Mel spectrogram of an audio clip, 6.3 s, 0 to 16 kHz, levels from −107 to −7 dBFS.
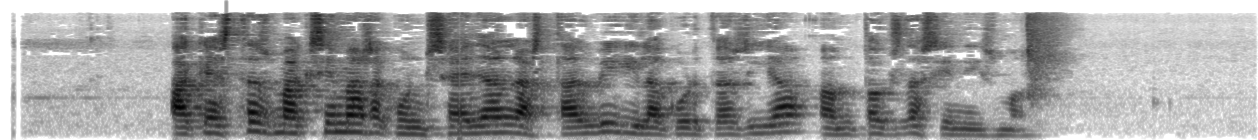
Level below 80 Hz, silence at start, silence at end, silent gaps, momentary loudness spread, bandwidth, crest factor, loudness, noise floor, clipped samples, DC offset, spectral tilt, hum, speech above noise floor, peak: -72 dBFS; 0.85 s; 1 s; none; 12 LU; 11.5 kHz; 20 dB; -18 LUFS; -68 dBFS; under 0.1%; under 0.1%; -0.5 dB/octave; none; 49 dB; 0 dBFS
